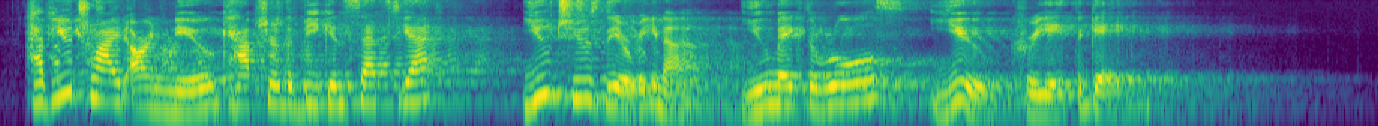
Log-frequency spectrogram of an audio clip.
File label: Announcements; CTB Available; GAIA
